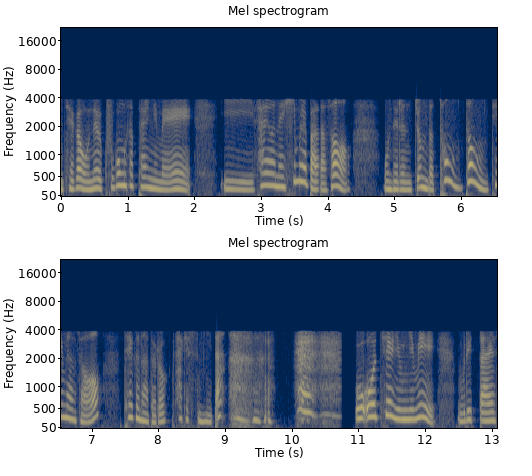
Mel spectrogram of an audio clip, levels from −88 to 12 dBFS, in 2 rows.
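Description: At 3.82 s the speech holds briefly on one buzzy tone for about 60 ms. That is packet loss with pitch repetition: the receiver lost audio and filled the gap by repeating the last pitch period. A second loss at 10.7 s lasts about 220 ms. The repeated tone fades out within roughly 50 ms, leaving silence, and the speech returns with a short cross-fade at 10.9 s. The telephone band stays capped at 4 kHz throughout.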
